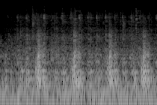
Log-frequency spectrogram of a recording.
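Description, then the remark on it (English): A sewing machine worked by a grandmother, while a girl holds the thread, runs steadily, its mechanism thumping in an even, repeating rhythm of about four pulses over a soft, continuous mechanical hum. It sounds fairly quiet. “Jana is holding the thread while her grandmother works at a sewing machine.”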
